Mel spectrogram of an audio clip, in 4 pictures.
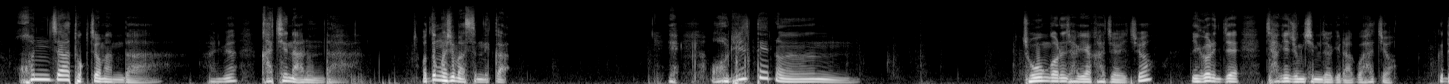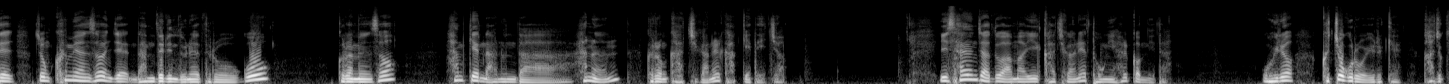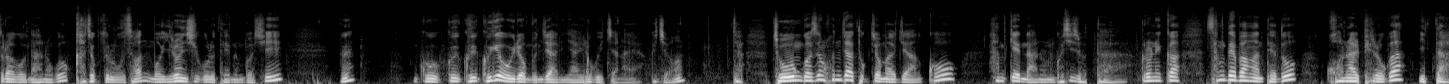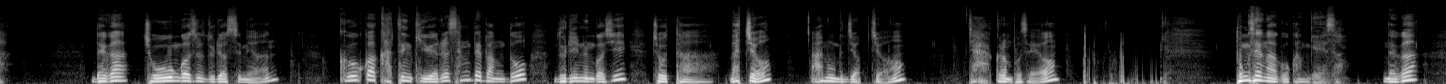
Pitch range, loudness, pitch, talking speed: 110-165 Hz, -15 LUFS, 130 Hz, 265 characters per minute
